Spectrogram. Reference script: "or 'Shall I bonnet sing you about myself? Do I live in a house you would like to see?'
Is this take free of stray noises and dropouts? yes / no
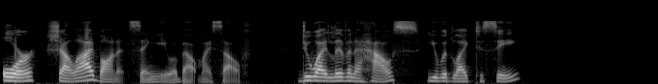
yes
